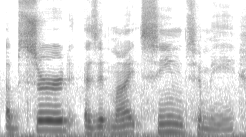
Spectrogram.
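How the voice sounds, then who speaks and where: A man reading a storybook as an audiobook narrator, with dramatic, deliberate phrasing. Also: mid-range voice, expressive, darkish tone. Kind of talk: expressive scripted storybook narration.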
